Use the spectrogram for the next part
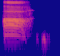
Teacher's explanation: this first a with the stabs on top is pronounced ah as in like father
